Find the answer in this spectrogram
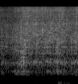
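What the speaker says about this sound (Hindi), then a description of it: "थोड़ा सा इसको गर्म करके चिकन डालूंगी। चिकन को मैंने क्यूब में काटा है" Cubed chicken frying in hot oil gives off a steady, broad sizzle that swells slightly and holds even and close throughout, with no voices.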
